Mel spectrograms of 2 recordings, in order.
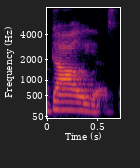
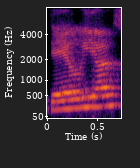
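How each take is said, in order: First: "dahlias" said slowly with DAH as the first syllable; modelled pronunciation. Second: "dahlias" said with DAY as the first syllable; student's pronunciation. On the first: Shown as a demonstration. Teacher shows students how to say it, "dahlias" slowly as DAH-lee-uz. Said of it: "Try and say, try and say". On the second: Retold or imitated. Teacher repeats how the student says the word, "dahlias" as DAY-lee-uz. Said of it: "I hear you saying dahlias".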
